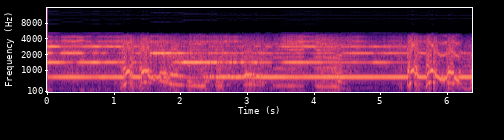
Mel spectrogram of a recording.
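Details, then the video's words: American Bulldog Jasmine howling in response to a tornado siren test; wavering, rising and falling howls come in two bouts over a loud, steady multi-tone siren drone, with brief human exclamations nearby. "Jasmine howls at the tornado siren test"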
